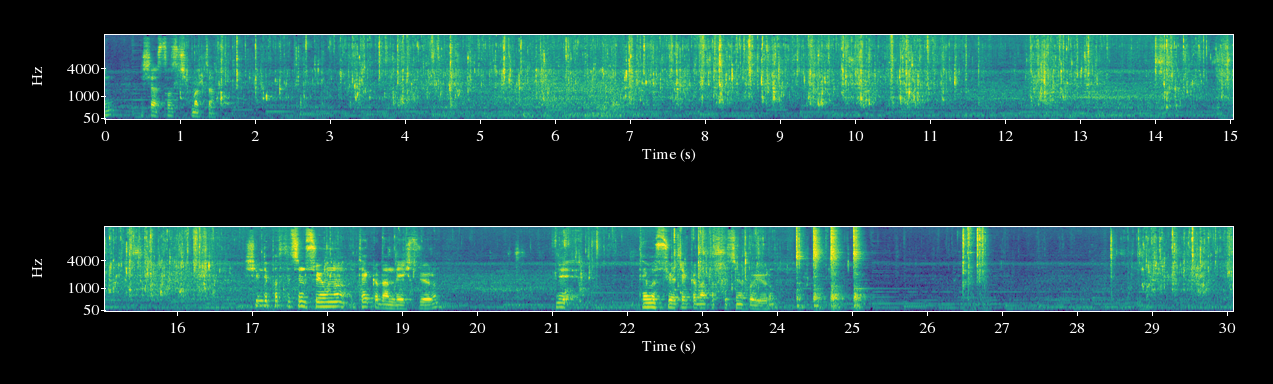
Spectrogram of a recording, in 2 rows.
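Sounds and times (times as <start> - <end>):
hands rubbing potatoes in water: 0.9 - 13.4, 14.0 - 18.3, 22.5 - 24.0, 28.6 - 30.0
water sloshing and splashing: 0.9 - 19.4, 20.4 - 24.2, 28.5 - 30.0.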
